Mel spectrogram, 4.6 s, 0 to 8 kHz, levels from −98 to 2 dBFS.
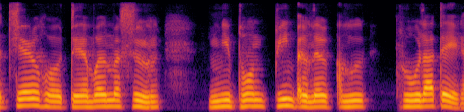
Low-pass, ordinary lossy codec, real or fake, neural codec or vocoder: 7.2 kHz; none; fake; autoencoder, 22.05 kHz, a latent of 192 numbers a frame, VITS, trained on one speaker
